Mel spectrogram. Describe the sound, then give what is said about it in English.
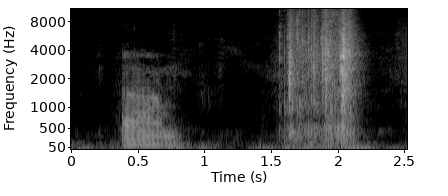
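Tarot cards are shuffled in a short, rustling burst of papery riffling and flicking. A brief voiced sound comes just before the shuffle. “Okay, so that's enough shuffling for now,”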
